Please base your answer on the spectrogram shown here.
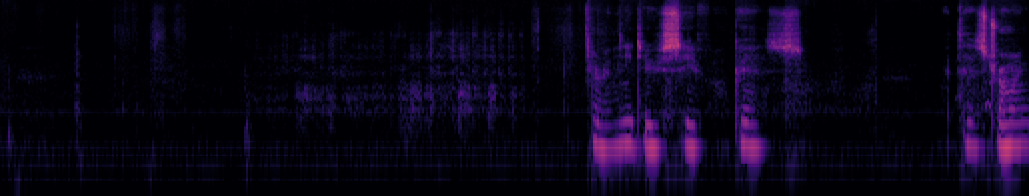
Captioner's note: silence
